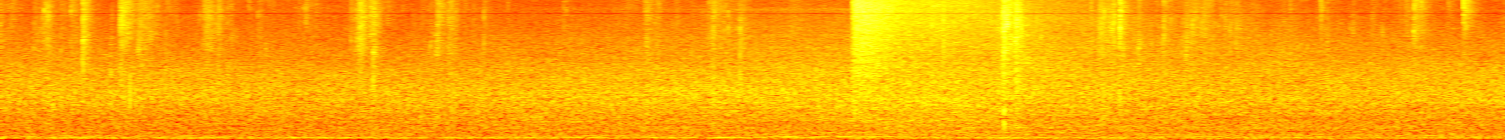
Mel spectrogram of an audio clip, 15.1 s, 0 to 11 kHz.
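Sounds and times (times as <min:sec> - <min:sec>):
city traffic rumble: 0:00.0 - 0:15.0
loud hiss: 0:08.4 - 0:12.2.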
